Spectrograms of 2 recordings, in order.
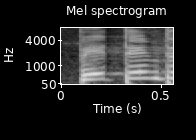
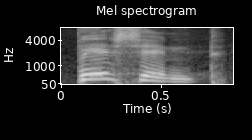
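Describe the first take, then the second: First: The middle consonant is a t sound. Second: The middle consonant is an sh sound. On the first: The speaker calls it wrong. "पेटेंट नहीं" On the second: The speaker calls it right. "देखो पेशेंट"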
